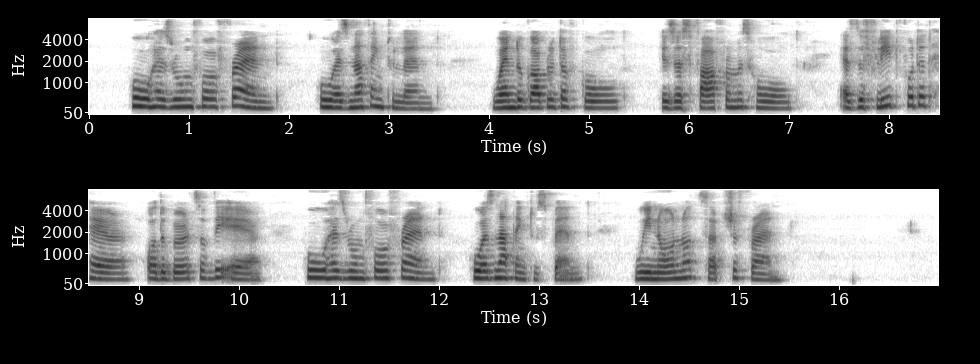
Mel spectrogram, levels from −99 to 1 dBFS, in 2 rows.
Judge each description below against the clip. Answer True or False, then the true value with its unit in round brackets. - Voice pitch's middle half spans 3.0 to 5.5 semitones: False (2.6 semitones)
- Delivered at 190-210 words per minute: False (175 wpm)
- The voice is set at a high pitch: True (220 Hz)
